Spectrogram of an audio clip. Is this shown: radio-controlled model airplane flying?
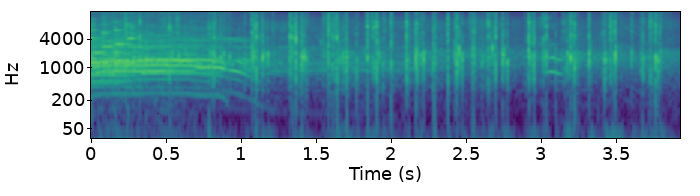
no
